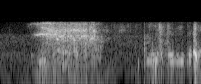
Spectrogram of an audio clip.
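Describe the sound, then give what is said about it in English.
A horse neighs in one loud, high, shrill whinny that lasts about a second. Quieter voices talk afterward. “Is that a horse?”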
